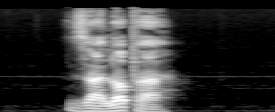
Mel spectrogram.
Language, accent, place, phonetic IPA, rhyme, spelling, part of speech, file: German, Germany, Berlin, [zaˈlɔpɐ], -ɔpɐ, salopper, adjective, De-salopper.ogg
- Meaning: inflection of salopp: 1. strong/mixed nominative masculine singular 2. strong genitive/dative feminine singular 3. strong genitive plural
